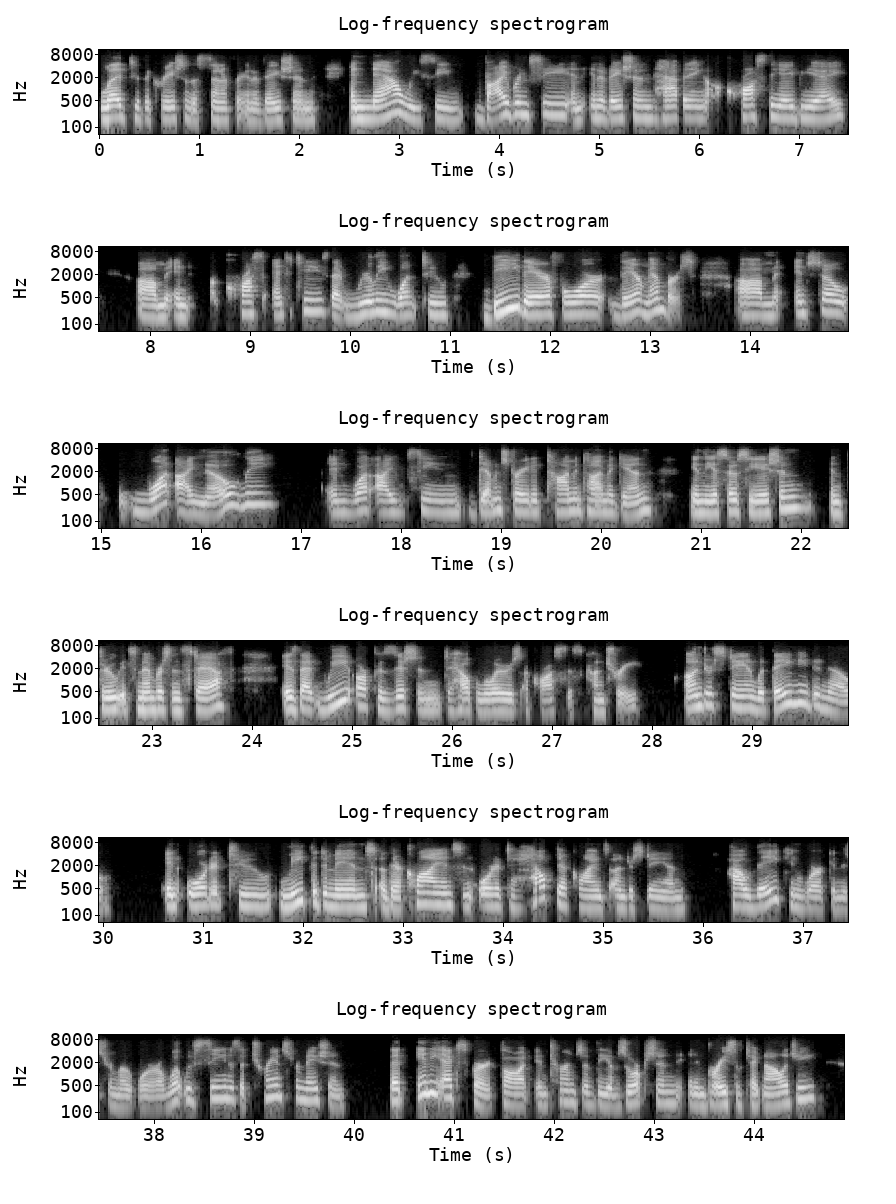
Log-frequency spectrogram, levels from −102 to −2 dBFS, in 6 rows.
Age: 40-59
